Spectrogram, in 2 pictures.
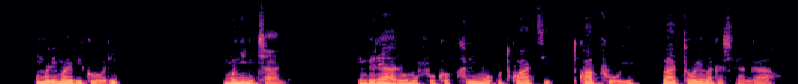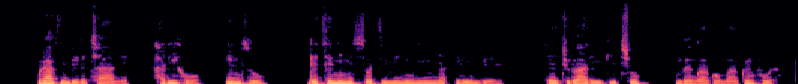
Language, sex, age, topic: Rundi, male, 18-24, agriculture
